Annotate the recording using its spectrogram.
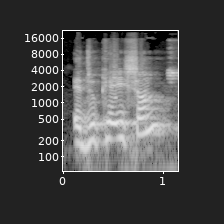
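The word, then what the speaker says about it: education: তাহলে আমি আর একবার বলতেছি, সেটা হলো আপনারা একটু খেয়াল করবেন, এডুকেশন DU জু নট ডু।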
